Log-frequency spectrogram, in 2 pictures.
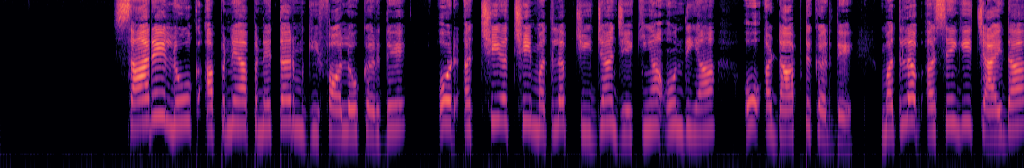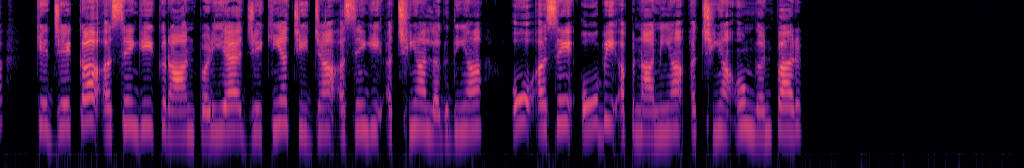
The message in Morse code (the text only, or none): none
